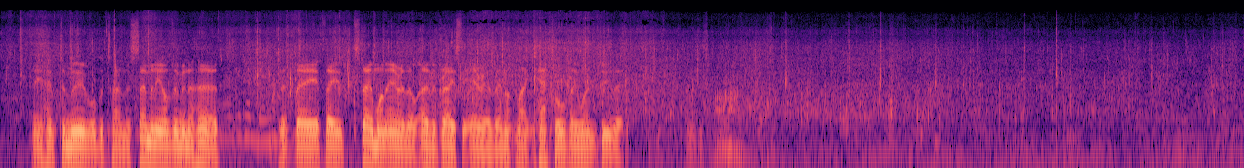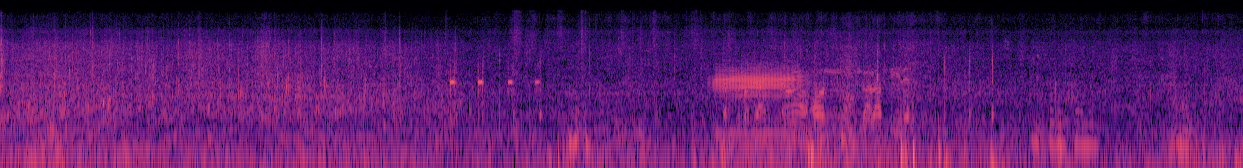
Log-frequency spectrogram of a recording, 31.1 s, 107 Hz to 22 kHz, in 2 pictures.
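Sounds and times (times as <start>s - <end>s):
buffalo bleating call: 24.4s - 26.6s.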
